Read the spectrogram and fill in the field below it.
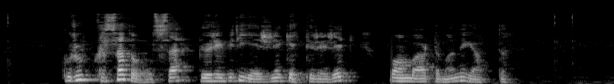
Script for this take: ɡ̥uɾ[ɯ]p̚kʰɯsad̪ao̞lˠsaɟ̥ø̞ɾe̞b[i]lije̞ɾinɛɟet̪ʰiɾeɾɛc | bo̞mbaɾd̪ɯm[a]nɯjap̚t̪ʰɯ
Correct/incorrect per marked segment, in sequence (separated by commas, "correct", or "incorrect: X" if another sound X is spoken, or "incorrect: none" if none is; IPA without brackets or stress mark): incorrect: u, correct, correct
